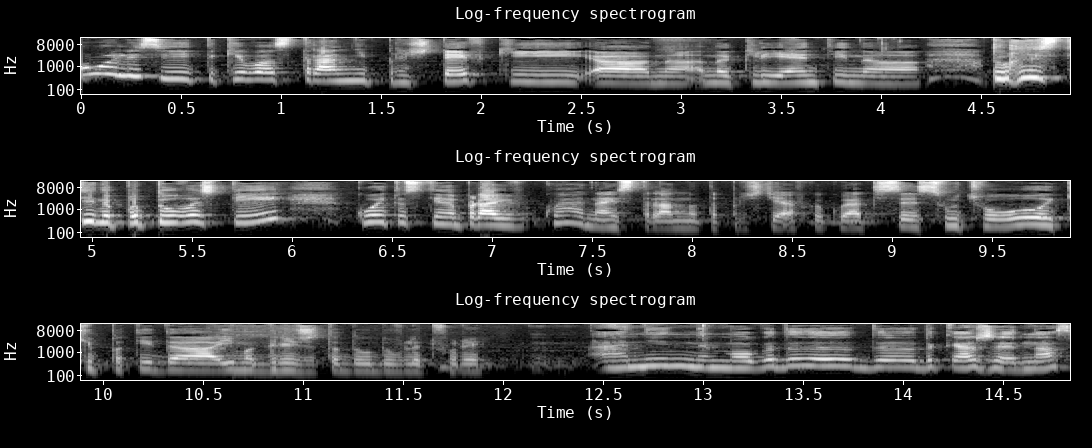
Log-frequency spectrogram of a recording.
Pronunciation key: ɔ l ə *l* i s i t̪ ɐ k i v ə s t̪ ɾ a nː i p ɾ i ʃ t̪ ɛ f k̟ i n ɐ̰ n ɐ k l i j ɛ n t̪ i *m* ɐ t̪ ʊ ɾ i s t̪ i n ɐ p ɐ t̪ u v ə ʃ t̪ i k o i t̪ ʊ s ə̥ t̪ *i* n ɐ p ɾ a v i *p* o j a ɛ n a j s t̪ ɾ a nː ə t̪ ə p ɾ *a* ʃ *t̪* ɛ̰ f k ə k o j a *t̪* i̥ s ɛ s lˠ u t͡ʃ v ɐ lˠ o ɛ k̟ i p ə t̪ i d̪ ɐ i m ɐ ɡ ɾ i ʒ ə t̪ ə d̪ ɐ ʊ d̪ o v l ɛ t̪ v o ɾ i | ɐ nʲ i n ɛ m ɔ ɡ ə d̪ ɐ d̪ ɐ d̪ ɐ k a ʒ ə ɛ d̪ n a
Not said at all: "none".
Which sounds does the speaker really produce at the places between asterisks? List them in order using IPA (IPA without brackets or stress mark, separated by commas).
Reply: l, n, i, k, i, t̪, t̪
